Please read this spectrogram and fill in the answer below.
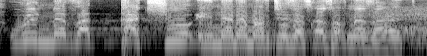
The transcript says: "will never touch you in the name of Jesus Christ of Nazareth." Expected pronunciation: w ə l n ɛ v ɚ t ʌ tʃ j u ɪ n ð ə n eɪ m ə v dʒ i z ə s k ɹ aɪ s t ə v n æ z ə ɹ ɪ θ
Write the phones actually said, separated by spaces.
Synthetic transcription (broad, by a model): w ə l n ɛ v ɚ t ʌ tʃ j u ɪ n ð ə n eɪ m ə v dʒ i z ə s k aɪ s ə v n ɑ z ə ɹ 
